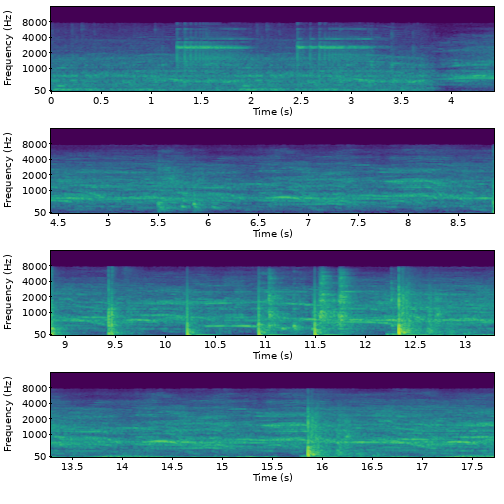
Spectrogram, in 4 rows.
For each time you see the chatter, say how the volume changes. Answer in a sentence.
You can hear the chatter from 0.0 to 17.6 s, getting louder.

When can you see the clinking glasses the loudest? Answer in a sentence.
The volume of the clinking glasses peaks at 12 seconds.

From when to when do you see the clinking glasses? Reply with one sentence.
The clinking glasses can be heard from 1.2 to 3.2 s and from 11.0 to 12.0 s.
